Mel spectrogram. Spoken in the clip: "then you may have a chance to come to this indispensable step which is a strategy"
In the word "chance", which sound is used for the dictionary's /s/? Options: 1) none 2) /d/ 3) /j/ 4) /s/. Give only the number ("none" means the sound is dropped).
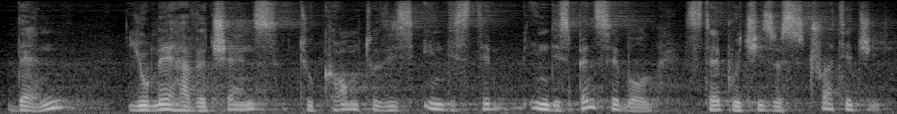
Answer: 4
